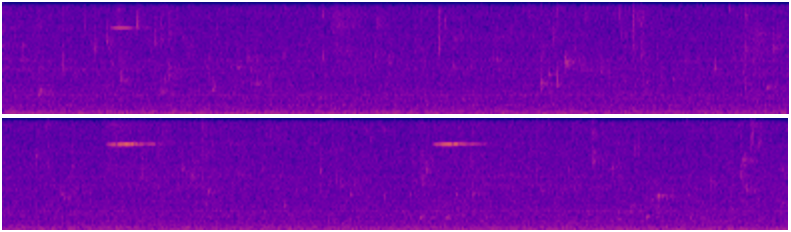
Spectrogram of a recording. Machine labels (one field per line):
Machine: pump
